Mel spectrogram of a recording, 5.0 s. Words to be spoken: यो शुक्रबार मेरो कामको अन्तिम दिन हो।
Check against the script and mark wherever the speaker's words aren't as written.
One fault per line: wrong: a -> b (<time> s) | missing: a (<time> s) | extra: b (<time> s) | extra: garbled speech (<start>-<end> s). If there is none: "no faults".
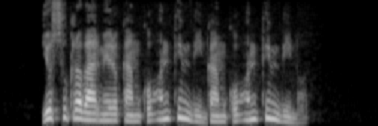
extra: कामको अन्तिम दिन (2.8 s)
